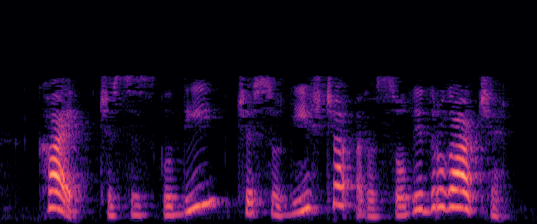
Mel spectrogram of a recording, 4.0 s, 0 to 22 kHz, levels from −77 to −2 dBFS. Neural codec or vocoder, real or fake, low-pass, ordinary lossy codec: none; real; 5.4 kHz; MP3, 24 kbps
